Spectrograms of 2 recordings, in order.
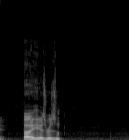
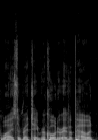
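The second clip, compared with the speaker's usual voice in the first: much lower, dragged-out mock quote of the question; mock deep voice; 13 semitones lower, 3 dB louder than usual. Mocking the viewer who asked, much lower mock voice. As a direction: drop way down and mock the asker. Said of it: "You come here, you ask".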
